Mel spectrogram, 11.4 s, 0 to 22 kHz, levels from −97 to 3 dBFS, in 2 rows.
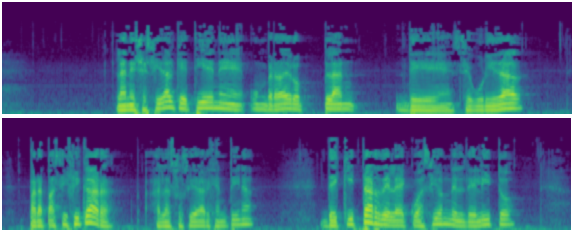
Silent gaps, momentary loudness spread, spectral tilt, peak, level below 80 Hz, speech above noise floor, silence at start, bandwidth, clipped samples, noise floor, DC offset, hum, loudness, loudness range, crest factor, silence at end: none; 10 LU; -6.5 dB/octave; 0 dBFS; -38 dBFS; 38 dB; 1.15 s; 11.5 kHz; under 0.1%; -56 dBFS; under 0.1%; none; -19 LUFS; 2 LU; 20 dB; 0.55 s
